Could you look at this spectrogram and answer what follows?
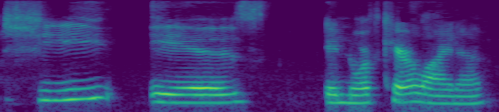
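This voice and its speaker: Chatty Midwestern woman hosting, lower voice. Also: extremely slow, darkish tone. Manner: chatty, self-deprecating, stumbles over words. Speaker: host, vice president of the collective. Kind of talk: casual live-stream hosting.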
